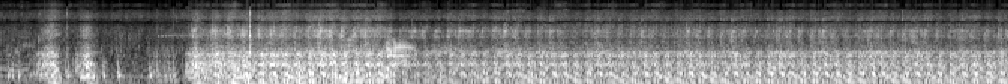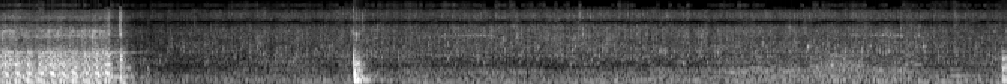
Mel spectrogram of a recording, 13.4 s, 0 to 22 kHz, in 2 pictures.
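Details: 1990 Johnson 130 hp outboard, once seized and sitting about 10 years, with no choke knob or primer solenoid. It has fuel and spark; the fuel pump is suspected bad. Starter cranks at an even, steady beat for several seconds and never catches.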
